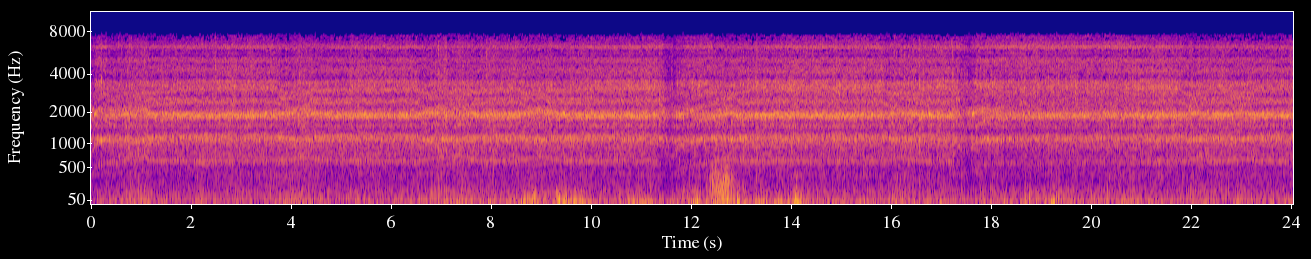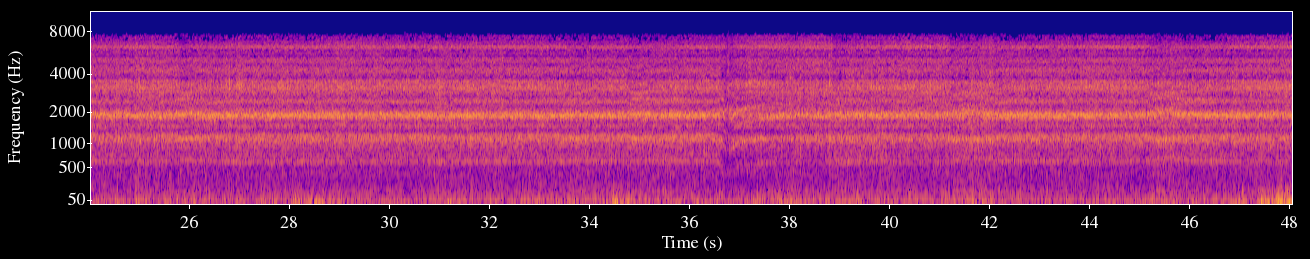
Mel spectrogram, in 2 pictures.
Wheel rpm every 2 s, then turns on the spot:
130, 160, 160, 160, 160, 140, 160, 160, 140, 160, 160, 160, 160, 160, 160, 160, 160, 160, 150, 160, 160, 160, 160, 160.
none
